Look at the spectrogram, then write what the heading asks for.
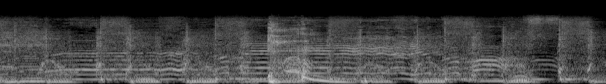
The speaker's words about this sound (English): Oh, my God. I keep coughing. Must be the dairy. Must be the dairy.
